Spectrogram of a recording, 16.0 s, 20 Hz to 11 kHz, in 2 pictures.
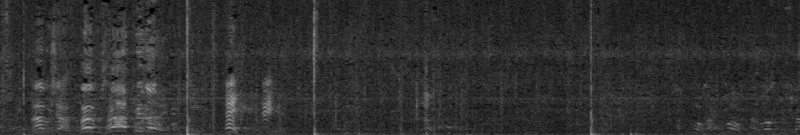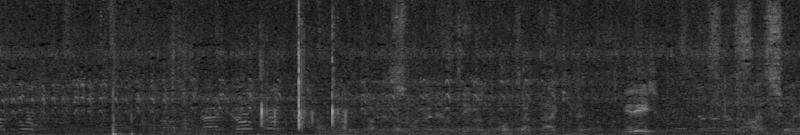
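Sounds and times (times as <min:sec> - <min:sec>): distant players shouting: 0:00.0 - 0:04.8, 0:06.0 - 0:13.4
football kick thuds: 0:01.8 - 0:02.2, 0:03.1 - 0:03.4, 0:05.8 - 0:06.4, 0:09.1 - 0:09.4.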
